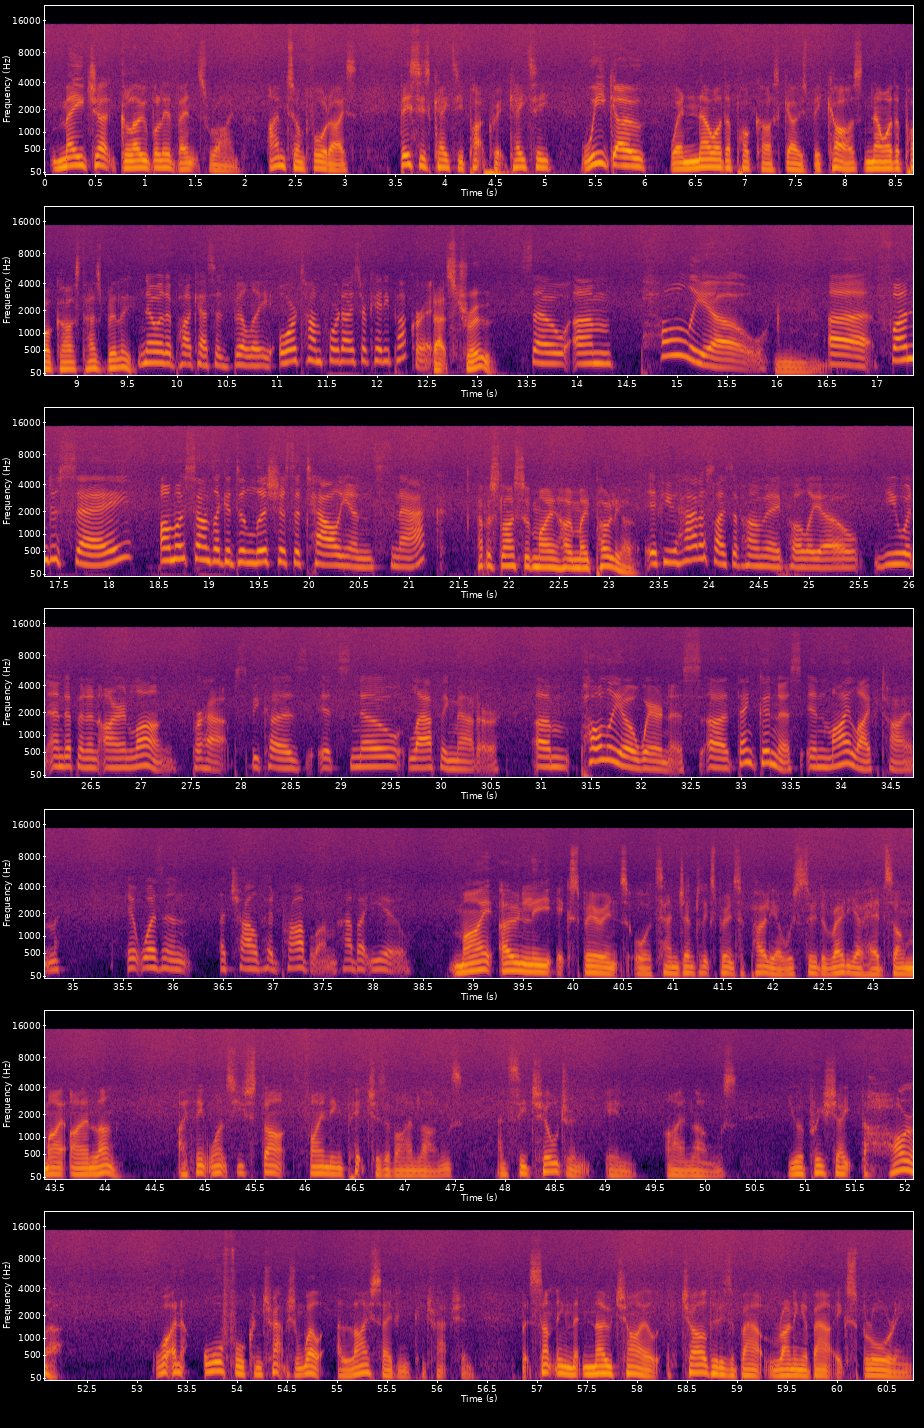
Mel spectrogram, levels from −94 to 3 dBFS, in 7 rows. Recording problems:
hiss; loud; throughout; 9 dB below the speech

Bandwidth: 14.5 kHz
